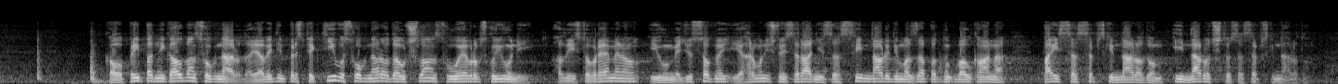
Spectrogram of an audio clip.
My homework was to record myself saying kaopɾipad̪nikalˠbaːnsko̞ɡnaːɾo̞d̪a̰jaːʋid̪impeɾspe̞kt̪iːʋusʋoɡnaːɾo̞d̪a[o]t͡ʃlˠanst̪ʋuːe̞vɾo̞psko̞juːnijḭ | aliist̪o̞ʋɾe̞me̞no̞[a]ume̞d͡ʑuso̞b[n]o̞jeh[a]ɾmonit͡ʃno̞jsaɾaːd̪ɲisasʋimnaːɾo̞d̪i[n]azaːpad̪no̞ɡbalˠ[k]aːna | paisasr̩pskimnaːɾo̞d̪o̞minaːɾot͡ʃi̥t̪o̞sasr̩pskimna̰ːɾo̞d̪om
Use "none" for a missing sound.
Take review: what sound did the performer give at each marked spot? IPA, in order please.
u, i, n, a, m, k

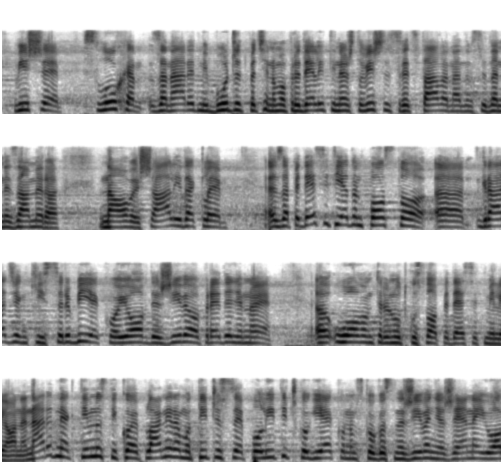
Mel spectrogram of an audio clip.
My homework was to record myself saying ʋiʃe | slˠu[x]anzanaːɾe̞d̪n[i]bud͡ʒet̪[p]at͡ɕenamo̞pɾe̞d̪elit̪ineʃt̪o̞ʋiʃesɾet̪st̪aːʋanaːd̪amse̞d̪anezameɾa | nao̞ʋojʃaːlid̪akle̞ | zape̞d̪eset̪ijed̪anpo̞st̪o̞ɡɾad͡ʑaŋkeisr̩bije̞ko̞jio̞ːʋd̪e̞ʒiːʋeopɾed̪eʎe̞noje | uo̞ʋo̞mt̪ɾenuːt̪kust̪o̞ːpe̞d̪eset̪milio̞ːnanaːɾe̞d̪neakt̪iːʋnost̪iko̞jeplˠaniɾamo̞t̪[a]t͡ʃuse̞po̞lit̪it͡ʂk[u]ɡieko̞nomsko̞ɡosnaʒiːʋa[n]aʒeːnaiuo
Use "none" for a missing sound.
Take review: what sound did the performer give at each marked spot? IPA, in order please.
x, i, p, i, o, ɲ

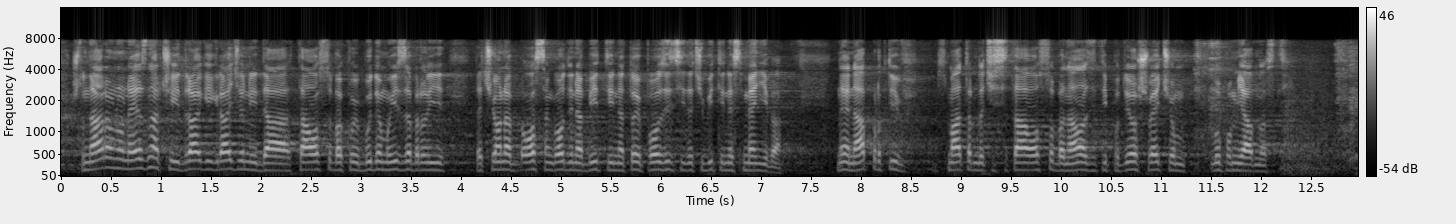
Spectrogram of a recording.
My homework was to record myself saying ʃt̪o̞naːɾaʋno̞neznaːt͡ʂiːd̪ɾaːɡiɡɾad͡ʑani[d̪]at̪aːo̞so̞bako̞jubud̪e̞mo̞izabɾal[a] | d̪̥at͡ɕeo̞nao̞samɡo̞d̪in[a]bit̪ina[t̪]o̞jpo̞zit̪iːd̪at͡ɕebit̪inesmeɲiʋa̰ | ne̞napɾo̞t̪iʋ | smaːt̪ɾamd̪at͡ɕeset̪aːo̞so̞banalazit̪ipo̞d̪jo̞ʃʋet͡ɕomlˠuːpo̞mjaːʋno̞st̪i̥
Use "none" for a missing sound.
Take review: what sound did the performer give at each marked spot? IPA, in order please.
d̪, i, a, t̪

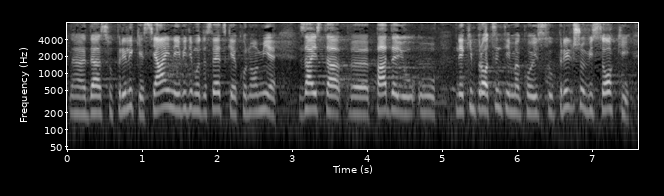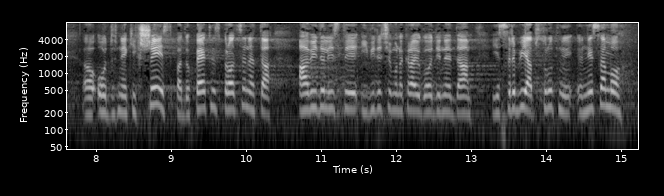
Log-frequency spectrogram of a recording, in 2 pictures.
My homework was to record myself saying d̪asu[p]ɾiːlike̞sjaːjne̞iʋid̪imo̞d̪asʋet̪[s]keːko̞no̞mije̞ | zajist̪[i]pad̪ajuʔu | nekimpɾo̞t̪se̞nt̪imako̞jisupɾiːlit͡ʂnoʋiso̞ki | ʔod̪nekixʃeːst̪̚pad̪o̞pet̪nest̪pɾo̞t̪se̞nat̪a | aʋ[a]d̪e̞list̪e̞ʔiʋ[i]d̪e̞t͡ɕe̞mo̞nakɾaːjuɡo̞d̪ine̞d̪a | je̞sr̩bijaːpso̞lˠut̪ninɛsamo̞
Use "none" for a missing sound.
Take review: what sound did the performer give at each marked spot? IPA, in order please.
p, s, a, i, i

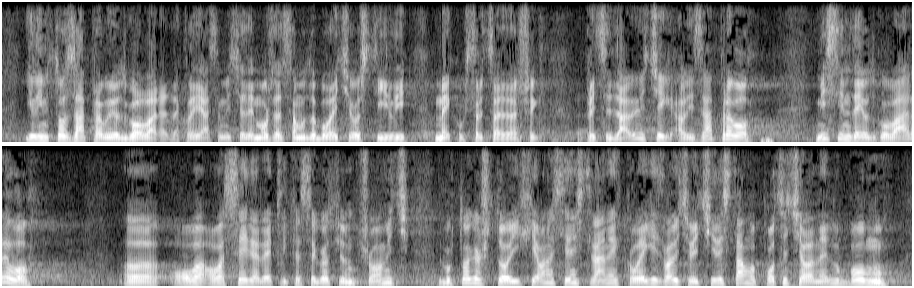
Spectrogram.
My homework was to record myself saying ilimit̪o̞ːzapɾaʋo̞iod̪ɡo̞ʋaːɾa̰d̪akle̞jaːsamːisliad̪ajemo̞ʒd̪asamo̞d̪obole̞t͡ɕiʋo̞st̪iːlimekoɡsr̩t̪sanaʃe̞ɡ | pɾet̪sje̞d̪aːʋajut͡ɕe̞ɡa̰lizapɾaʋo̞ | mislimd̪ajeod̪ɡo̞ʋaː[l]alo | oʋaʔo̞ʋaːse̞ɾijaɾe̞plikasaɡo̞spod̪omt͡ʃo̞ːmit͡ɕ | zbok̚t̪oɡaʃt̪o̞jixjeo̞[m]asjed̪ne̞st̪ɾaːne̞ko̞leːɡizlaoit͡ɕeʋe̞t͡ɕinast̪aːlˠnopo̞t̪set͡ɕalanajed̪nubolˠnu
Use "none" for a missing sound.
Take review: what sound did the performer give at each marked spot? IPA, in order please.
ɾ, n

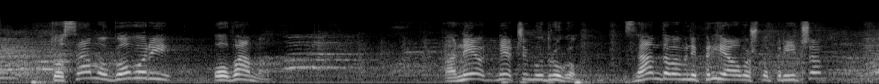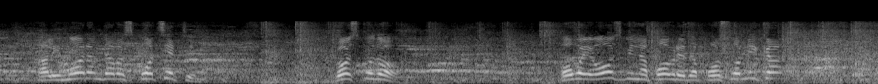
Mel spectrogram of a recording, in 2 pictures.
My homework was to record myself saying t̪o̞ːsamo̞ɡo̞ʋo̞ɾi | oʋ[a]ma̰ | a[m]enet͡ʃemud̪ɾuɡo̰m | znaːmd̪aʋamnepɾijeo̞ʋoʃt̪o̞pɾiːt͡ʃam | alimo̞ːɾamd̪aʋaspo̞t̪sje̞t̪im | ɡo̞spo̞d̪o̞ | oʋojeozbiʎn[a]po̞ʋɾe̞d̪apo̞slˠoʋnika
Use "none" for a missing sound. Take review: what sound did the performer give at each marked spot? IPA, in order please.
a, n, a

